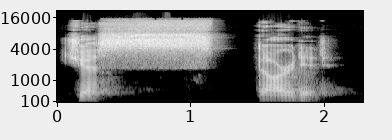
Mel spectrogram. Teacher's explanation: that t in just that is between consonants so it is silent so you hear just started not just started just started link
